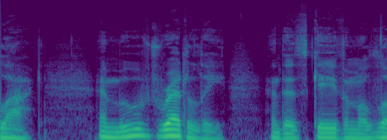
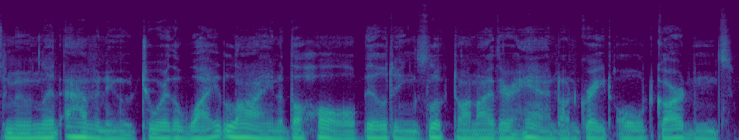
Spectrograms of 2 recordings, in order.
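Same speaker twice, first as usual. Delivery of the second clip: ordinary delivery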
